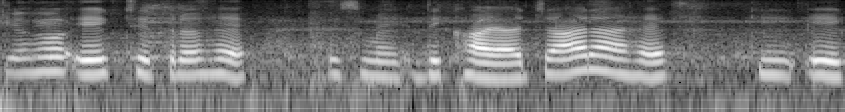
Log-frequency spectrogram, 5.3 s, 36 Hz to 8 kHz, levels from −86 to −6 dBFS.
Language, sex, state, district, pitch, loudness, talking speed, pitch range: Hindi, female, Madhya Pradesh, Dhar, 220 Hz, -17 LUFS, 125 wpm, 205-230 Hz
